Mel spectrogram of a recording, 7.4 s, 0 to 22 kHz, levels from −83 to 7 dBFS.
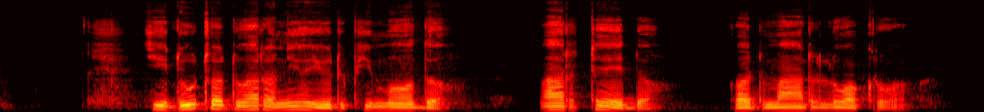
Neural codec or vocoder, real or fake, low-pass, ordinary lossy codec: vocoder, 44.1 kHz, 128 mel bands every 512 samples, BigVGAN v2; fake; none; none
